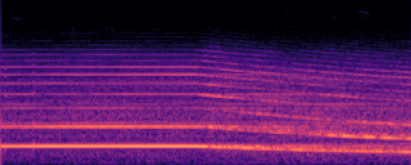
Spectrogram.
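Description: Air-raid siren sounding an air-raid warning. It holds one steady pitch for about two seconds, then falls slowly in pitch as it winds down.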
